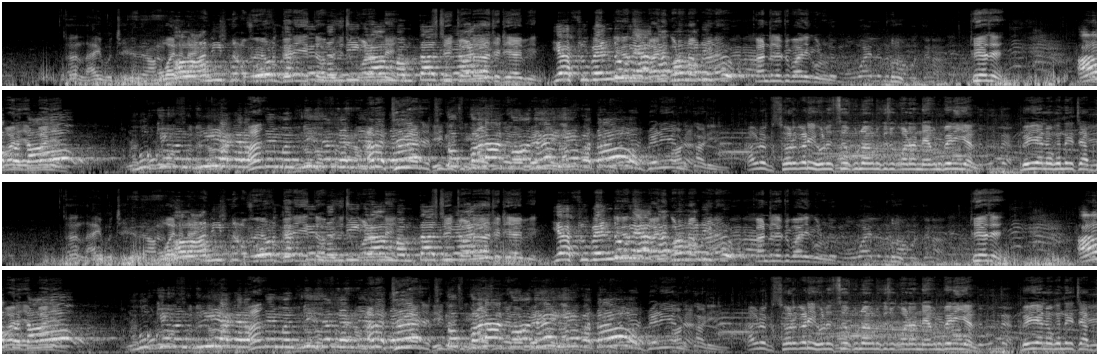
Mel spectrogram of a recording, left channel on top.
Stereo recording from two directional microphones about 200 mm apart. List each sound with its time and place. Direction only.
0.7 s speech: 10° left (ahead or behind)
1.7 s a man's voice: 45° left (ahead or behind)
9.6 s a man's voice: 55° left (ahead or behind)
12.6 s a man's voice: 25° left (ahead or behind)
13.1 s a man's voice: 50° left (ahead or behind)
13.9 s a man's voice: 25° left (ahead or behind)
14.2 s a man's voice: 45° left (ahead or behind)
